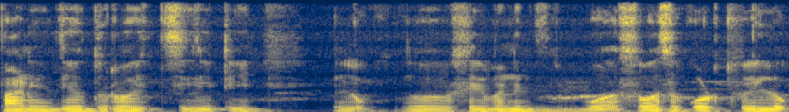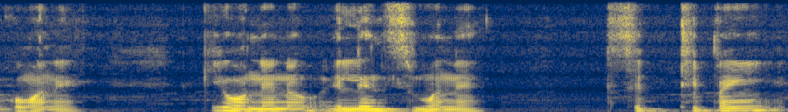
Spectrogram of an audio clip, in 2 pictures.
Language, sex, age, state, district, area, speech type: Odia, male, 18-30, Odisha, Puri, urban, spontaneous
